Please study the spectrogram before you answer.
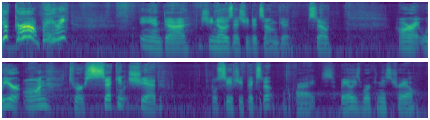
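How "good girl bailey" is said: very high, very loud, approving tone. Rewarding her dog Bailey for a good job, in a higher tone of voice. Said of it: "I use a, a higher tone of voice".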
